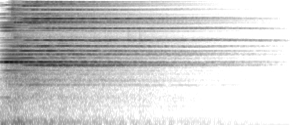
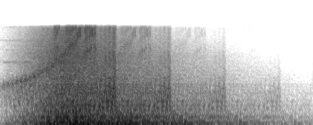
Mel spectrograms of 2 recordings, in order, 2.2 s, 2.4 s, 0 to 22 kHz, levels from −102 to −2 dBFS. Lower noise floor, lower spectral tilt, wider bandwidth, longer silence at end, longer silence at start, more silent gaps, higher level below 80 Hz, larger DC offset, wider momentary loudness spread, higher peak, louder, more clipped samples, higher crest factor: first, -64 dBFS vs -48 dBFS; second, 6 dB/octave vs -4 dB/octave; first, over 20 kHz vs 10.5 kHz; first, 0.9 s vs 0.5 s; about the same, 0 s vs 0.05 s; neither; second, -70 dBFS vs -22 dBFS; neither; about the same, 21 LU vs 21 LU; about the same, -4 dBFS vs -2 dBFS; about the same, -18 LUFS vs -18 LUFS; neither; about the same, 18 dB vs 16 dB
